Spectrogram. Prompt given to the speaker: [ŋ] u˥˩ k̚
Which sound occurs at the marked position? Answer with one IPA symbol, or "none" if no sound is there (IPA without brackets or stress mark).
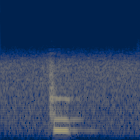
k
